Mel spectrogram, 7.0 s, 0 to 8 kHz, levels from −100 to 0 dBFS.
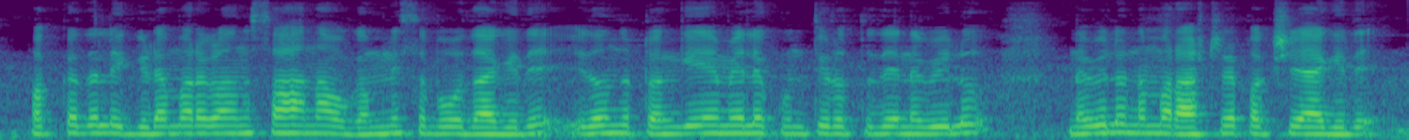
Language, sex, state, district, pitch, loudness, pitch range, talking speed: Kannada, male, Karnataka, Bijapur, 155 Hz, -27 LUFS, 150-160 Hz, 125 wpm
